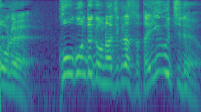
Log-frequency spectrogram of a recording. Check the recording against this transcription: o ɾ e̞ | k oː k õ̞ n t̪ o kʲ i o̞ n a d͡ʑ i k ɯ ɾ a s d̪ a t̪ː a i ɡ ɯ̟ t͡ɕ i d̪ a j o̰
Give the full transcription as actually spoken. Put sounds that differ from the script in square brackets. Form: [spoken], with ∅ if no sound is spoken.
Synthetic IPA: o ɾ e̞ | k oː k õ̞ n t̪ o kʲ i o̞ n a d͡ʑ i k ɯ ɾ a s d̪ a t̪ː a i ɡ ɯ̟ t͡ɕ i d̪ a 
